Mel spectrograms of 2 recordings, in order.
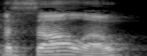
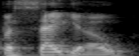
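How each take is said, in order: First: The middle consonant is an L sound. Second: The middle consonant is a Y sound. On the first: The speaker calls it wrong. "my dumb mind just wants to keep saying Basalo" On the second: The speaker calls it right. "I'm pretty sure that's how you pronounce it"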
